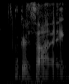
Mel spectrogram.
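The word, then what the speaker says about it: grisaille: I keep on going back and forth on how it's pronounced. I'm pretty sure that when they were visiting in stream one day when I was using them, they said it was Grisail.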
